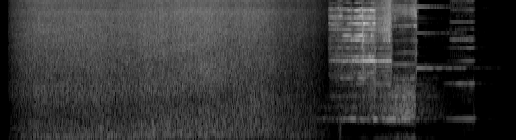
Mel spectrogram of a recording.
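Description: Intro sting: a rushing, surf-like noise for about four seconds, followed by a short burst of bright electronic chime tones over a held note that cuts off just before the end.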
